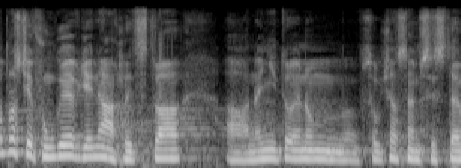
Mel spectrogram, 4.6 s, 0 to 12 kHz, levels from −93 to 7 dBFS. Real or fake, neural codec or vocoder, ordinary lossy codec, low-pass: real; none; AAC, 48 kbps; 9.9 kHz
